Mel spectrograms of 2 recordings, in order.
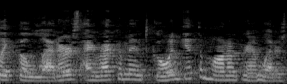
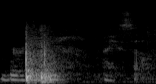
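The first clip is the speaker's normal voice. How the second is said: quiet unvoiced whisper while focusing; 9 dB quieter than usual. Real, not acted. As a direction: breathe the words out, concentrating on the task. Concentrating while gluing hot piece.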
